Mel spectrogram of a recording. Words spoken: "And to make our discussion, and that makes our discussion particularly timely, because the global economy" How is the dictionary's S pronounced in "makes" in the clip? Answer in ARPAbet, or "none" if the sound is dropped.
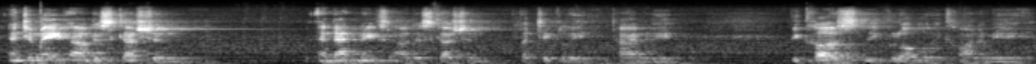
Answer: S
